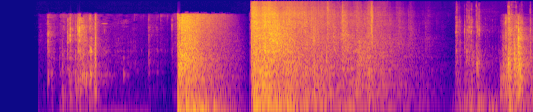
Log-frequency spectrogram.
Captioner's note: crashing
